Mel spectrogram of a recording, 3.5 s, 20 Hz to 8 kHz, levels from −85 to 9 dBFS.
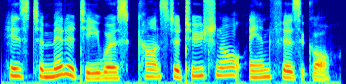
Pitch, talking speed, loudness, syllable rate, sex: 200 Hz, 105 wpm, -15 LUFS, 4.7 syllables/s, female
